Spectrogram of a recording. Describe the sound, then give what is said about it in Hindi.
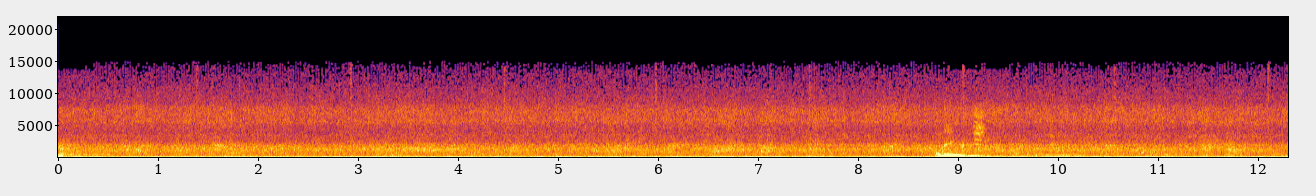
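Steady, quiet rain hisses evenly for the whole stretch, a soft wash of noise with one brief louder tap near the end and no voices. “मैं सोच रहा था कि बरसात है इसलिए शायद कोई डिवोटी बाहर से नहीं आएंगे”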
